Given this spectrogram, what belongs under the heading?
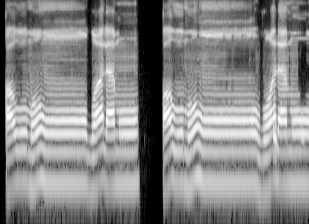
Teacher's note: Jadi ujung lidah itu tidak nempel ketika membaca ikhfa. Ya, itu nggak nempel ngambang.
